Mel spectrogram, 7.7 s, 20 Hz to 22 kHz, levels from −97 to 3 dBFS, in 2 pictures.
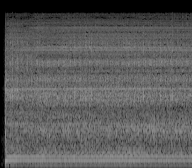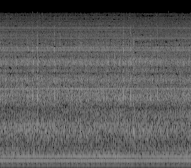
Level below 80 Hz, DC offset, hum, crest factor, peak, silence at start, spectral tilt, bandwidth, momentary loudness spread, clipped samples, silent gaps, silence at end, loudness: -72 dBFS; under 0.1%; none; 20 dB; -14 dBFS; 0.1 s; -1 dB/octave; 16 kHz; 1 LU; under 0.1%; none; 0 s; -31 LUFS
